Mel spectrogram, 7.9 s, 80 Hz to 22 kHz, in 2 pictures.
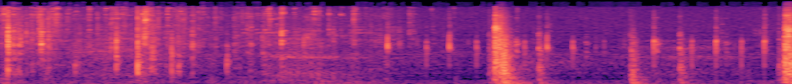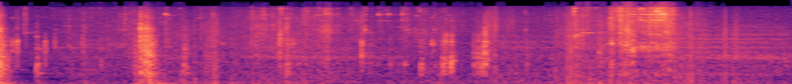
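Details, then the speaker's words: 2015 Toyota RAV4 after repairing the wireless receiver single-wire communication fault: crisp, quick clunks of the door locks cycling on the remote, each actuator snapping firmly; locks working normally. "Can you hear the doors unlocking and locking?"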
